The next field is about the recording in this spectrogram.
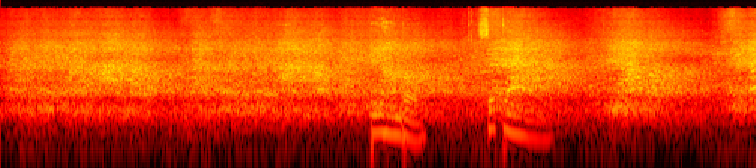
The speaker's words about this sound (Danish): Pludselig så, øh, så slukker han musikken, og så begynder alle seriøst bare at rappe for ham. Altså rap resten af sangen.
